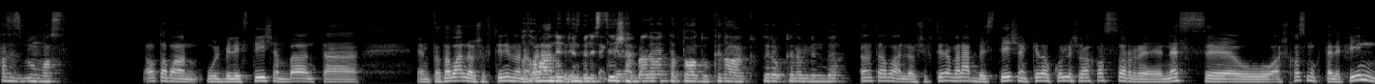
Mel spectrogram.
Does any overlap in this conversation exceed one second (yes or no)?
yes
